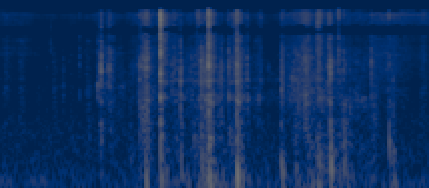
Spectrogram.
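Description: Cardboard digipak being folded open and turned by hand: after a quiet second, a faint run of paper rustles, soft taps and sharp flicks of card for nearly three seconds, a few of them louder.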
